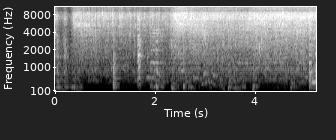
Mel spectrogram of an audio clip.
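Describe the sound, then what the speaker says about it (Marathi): Sliced tomato sautéing in a pan with onion, garlic and chili for a bitter gourd dish, a steady close sizzle with repeated scraping stirs of a spoon against the pan. "आपण छान त्या कांद्या लसूण मिरचीमध्ये परतून घ्यायचं"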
